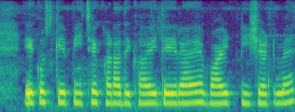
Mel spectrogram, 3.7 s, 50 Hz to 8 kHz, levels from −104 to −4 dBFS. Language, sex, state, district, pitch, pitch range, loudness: Hindi, female, Bihar, Kishanganj, 220 Hz, 215-230 Hz, -16 LUFS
